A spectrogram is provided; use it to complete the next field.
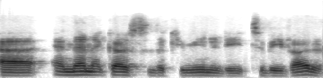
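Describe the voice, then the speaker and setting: Here is a man with an Australian accent. His pitch is fairly low, with ordinary pitch variation. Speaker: company CEO. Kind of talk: live Q&A discussion. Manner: hesitant, many fillers.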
